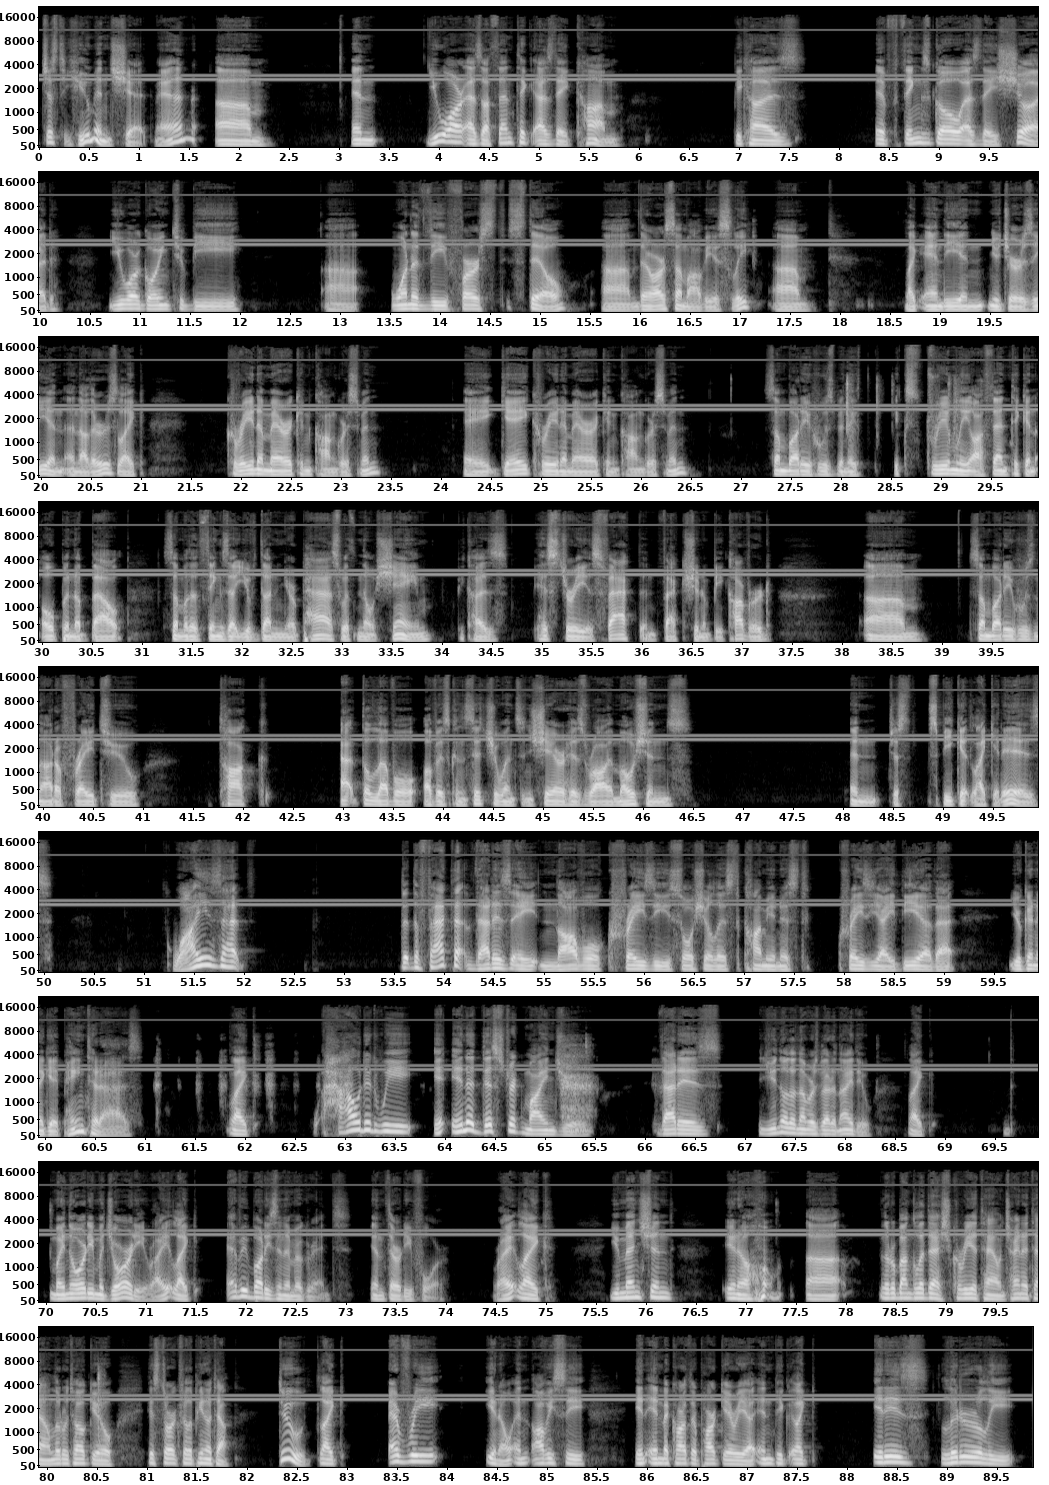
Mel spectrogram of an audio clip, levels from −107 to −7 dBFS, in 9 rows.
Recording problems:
high-pitched whine; noticeable; throughout; 2.5 kHz, 20 dB below the speech

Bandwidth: 17 kHz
